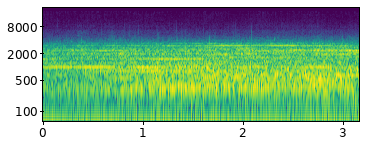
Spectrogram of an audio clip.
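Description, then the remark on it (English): A chorus of car horns from the cars surrounding St. Peter's Square, blown to applaud the Pope as he appears at his window for the noon benediction, blares together in a steady, overlapping wall of sound, sustained tones layered over a constant rumble for the whole stretch, with no voices. “The people remaining in the cars that surround St. Peter's Square applaud the Pope by blowing their horns.”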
